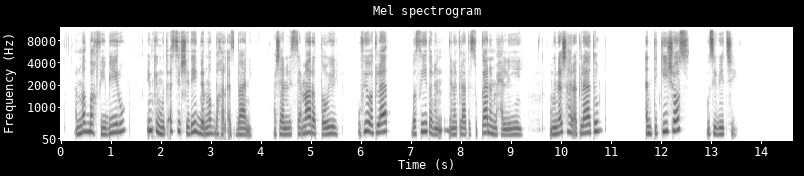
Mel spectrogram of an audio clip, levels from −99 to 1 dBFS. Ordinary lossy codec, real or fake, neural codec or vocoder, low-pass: none; real; none; 10.8 kHz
